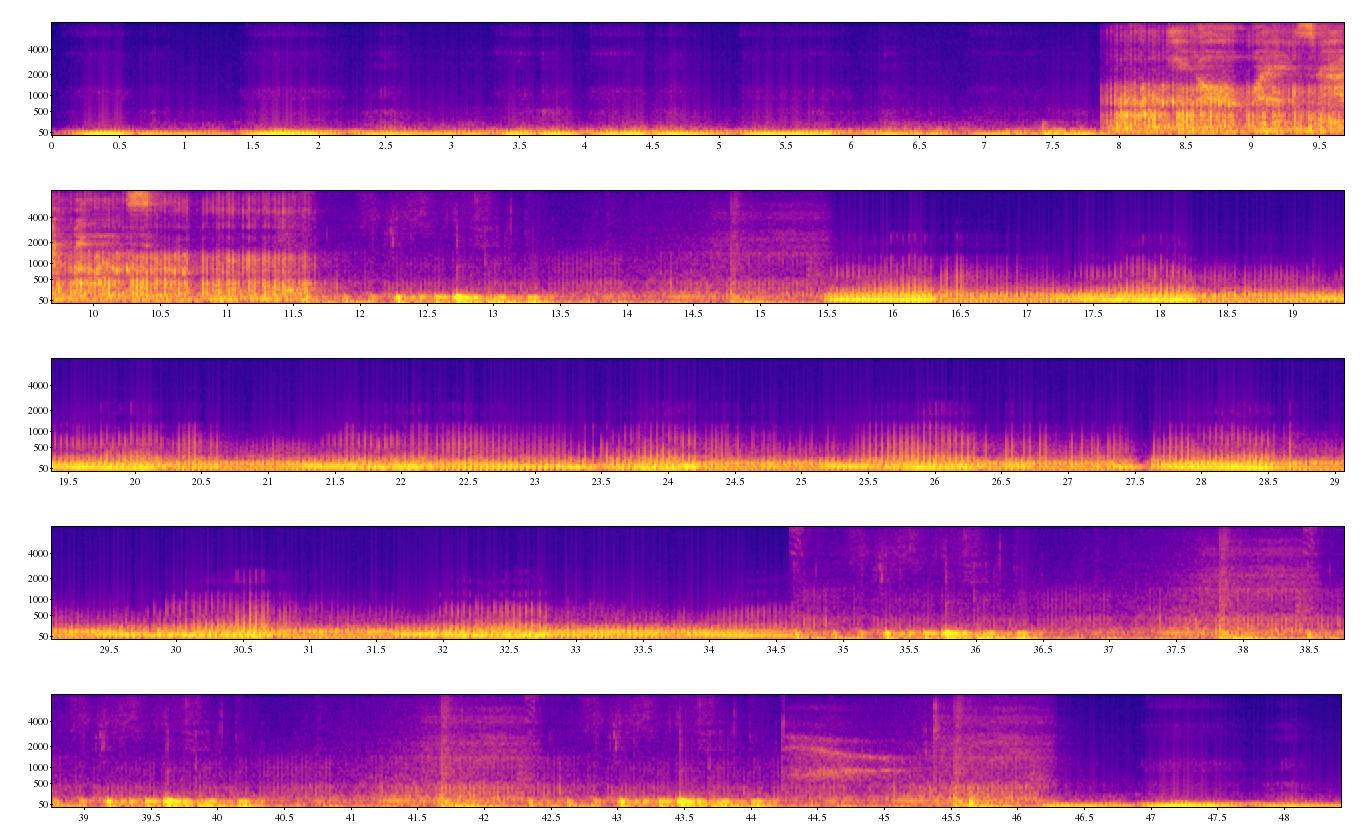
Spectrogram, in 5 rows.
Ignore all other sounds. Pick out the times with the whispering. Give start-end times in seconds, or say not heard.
8.3-10.5, 44.2-46.1.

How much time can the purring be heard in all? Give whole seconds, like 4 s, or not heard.
48 s.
